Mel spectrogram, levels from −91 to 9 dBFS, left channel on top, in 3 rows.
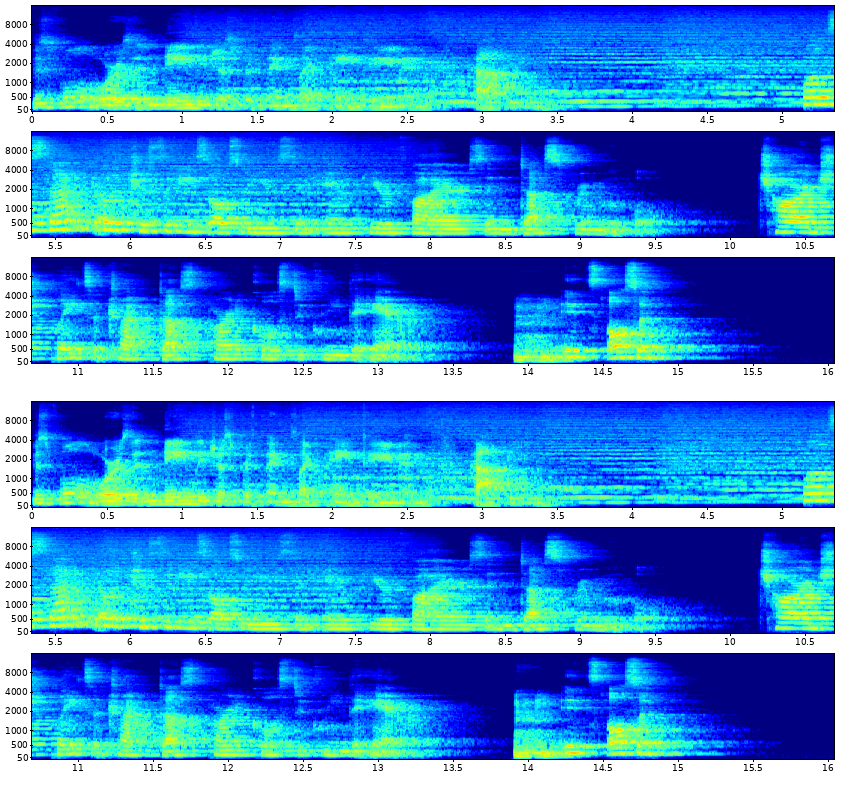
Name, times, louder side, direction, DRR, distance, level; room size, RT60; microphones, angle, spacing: voice 1, 0.0-3.4 13.9-14.2, right 2 dB, 80° right, 2 dB, 0.5 m, -31 dB
sound 1, 0.9-8.0, equal, 25° right, 0.6 m, -41 dB
voice 2, 5.1-9.5 10.2-13.3 14.2-14.8, left 1 dB, 5° left, -1 dB, 0.3 m, -29 dB
3.8 x 2.1 x 2.6 m, 0.94 s
head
